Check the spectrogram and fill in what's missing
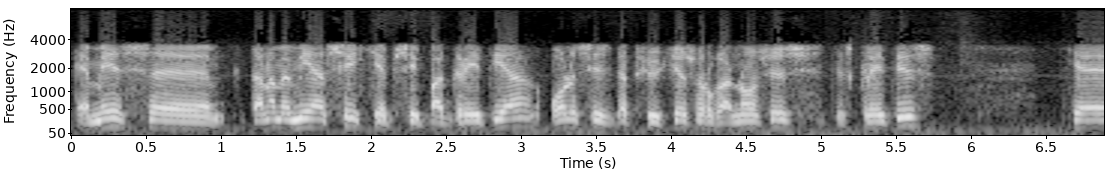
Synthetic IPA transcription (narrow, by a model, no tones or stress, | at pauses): e̞̰mis | kɐnɐme̞mɐsiçe̞psipɐɡɾit̪iɐo̞le̞st̪izd̪ɐksiue̞so̞ɾɣɐno̞sist̪iskɾit̪is | ce̞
